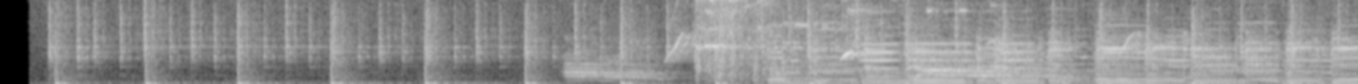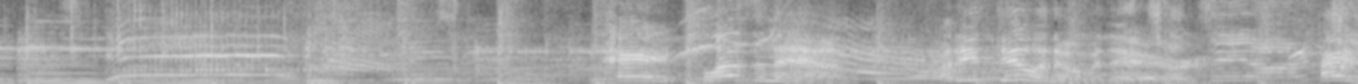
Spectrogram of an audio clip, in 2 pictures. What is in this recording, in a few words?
commercial Magazine; Spin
